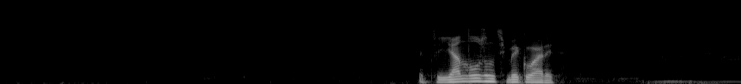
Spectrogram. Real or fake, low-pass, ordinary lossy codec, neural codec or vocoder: fake; 5.4 kHz; none; codec, 16 kHz, 1 kbps, X-Codec, HuBERT features, trained on LibriSpeech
